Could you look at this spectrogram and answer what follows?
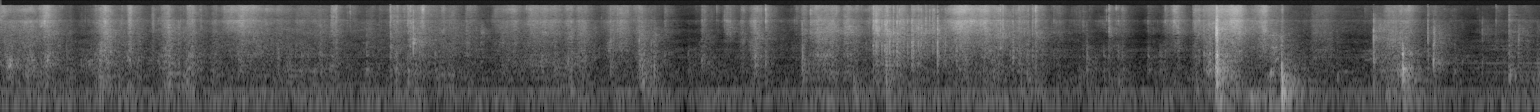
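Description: Rustling and crinkling of a padded vinyl roll bar cover being wrapped around and pressed onto a Jeep's roll bar by hand, with a few short knocks near the end.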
